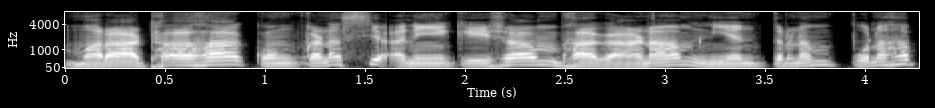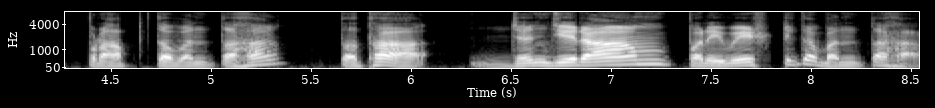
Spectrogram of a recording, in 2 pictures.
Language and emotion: Sanskrit, neutral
